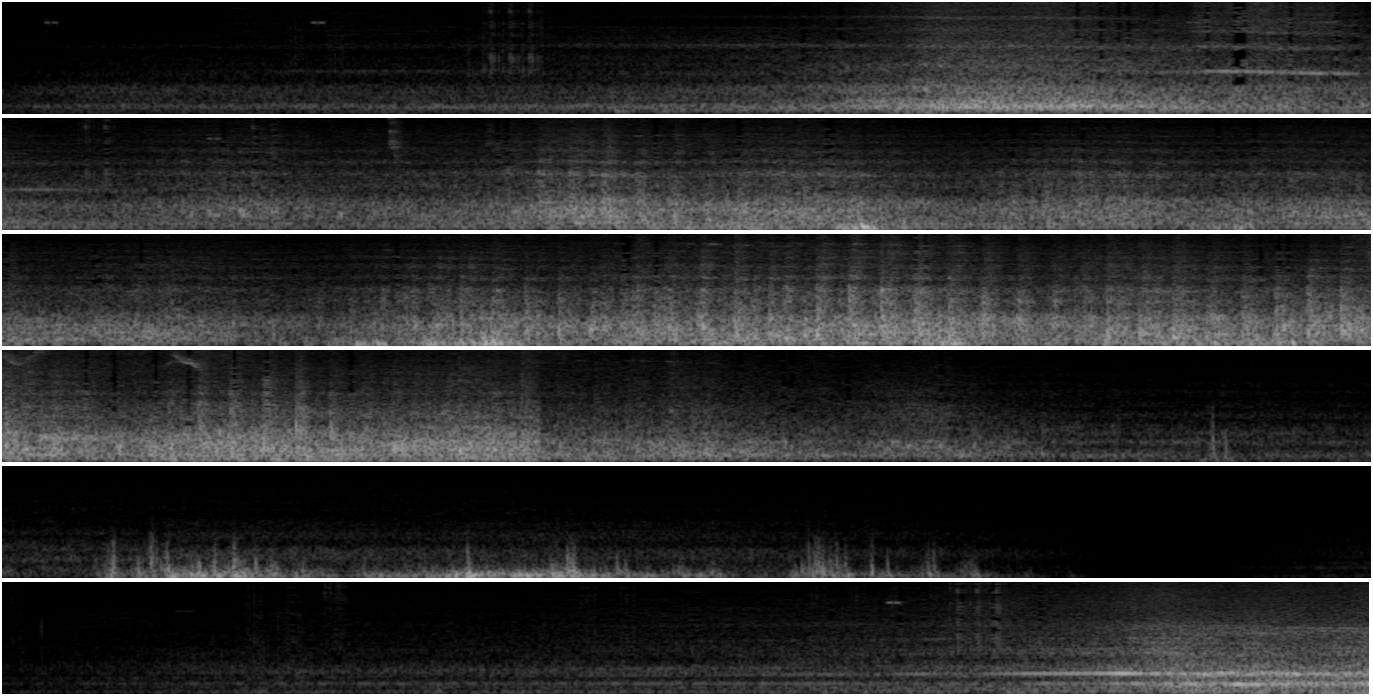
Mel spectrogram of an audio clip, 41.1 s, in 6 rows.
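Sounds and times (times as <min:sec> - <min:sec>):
high wheel squeals: 0:05.5 - 0:08.1
train wheels clattering over rails: 0:15.3 - 0:24.6.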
